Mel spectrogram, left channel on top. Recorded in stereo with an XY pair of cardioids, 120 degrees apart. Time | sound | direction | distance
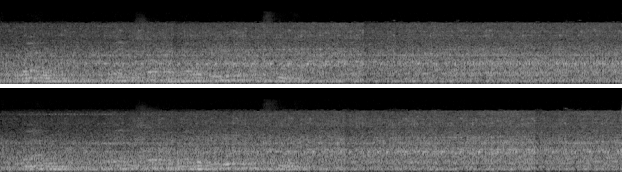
0.1 | a man speaking | 35° left | 7 m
